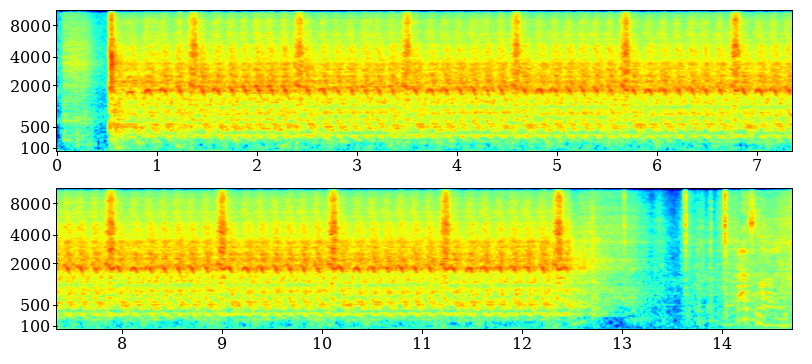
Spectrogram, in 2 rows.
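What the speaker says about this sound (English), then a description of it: "there's no mufflers on this, so if it does start, it's gonna be a little loud" A Ford F250 diesel engine with no mufflers, started for the first time in years, cranks and catches into a loud, rough, open-exhaust rumble that runs steadily before cutting off abruptly near the end, with no speech over it.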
